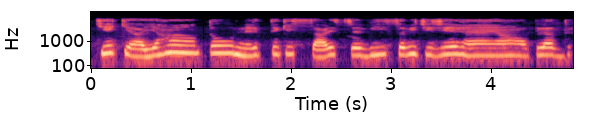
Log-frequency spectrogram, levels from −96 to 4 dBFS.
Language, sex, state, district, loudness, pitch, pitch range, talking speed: Hindi, female, Bihar, Purnia, -14 LUFS, 275 Hz, 260-300 Hz, 160 wpm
